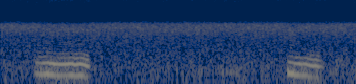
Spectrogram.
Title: snores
